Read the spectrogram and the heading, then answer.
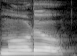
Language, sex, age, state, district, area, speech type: Telugu, male, 30-45, Andhra Pradesh, Sri Balaji, rural, read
